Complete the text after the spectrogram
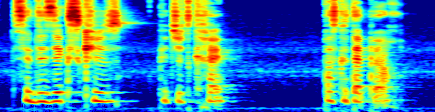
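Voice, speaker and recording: A woman's fairly high voice at a moderate pace. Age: young. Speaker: podcast host. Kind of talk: motivational monologue. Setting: home, seated in living room.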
